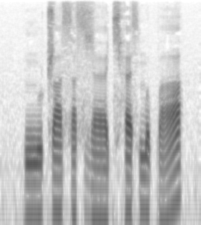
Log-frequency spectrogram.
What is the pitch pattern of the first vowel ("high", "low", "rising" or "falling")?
low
